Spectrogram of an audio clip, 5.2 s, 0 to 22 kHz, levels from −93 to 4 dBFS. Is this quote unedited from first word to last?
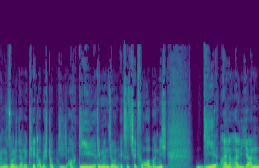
no; 1 cut; at 1.9 s

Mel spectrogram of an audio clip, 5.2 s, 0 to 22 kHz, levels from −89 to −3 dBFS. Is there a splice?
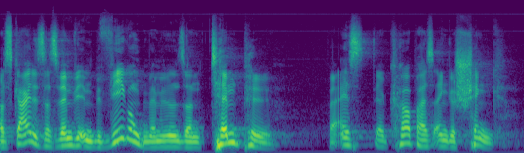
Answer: yes; 2 cuts; at 1.4 s, 2.0 s

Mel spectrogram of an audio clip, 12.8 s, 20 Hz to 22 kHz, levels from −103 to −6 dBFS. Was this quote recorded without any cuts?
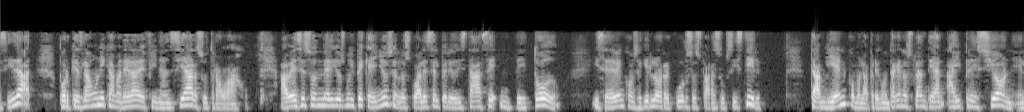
yes; 0 cuts

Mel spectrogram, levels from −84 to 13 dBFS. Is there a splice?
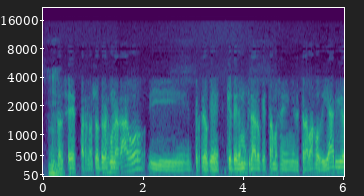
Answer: yes; 4 cuts; at 3.1 s, 3.6 s, 4.1 s, 4.7 s

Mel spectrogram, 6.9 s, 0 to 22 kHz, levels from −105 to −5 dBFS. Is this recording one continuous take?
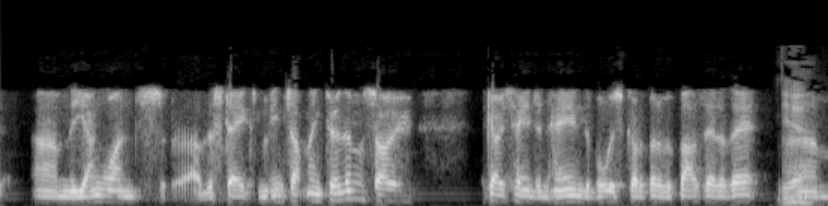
no; 1 cut; at 4.0 s

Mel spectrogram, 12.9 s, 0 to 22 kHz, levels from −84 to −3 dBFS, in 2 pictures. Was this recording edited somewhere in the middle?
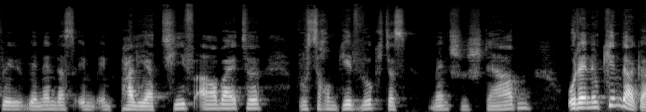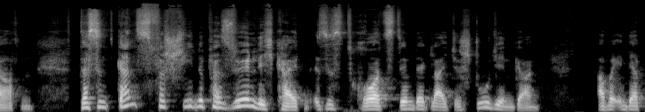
no; 0 cuts

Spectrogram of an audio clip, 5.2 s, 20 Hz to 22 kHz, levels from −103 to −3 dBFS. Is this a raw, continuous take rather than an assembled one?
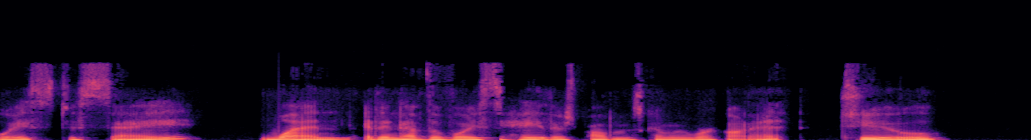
no; 3 cuts; at 1.1 s, 2.5 s, 4.1 s

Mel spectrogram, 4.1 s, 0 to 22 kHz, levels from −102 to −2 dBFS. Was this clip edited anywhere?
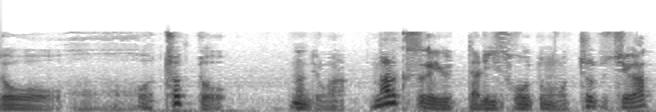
no; 0 cuts

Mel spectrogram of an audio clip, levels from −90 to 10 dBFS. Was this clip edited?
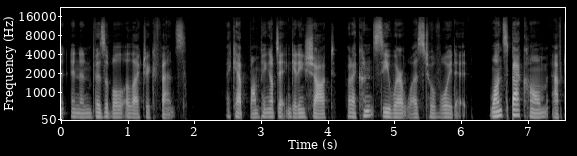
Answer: yes; 3 cuts; at 3.2 s, 4.2 s, 6.3 s

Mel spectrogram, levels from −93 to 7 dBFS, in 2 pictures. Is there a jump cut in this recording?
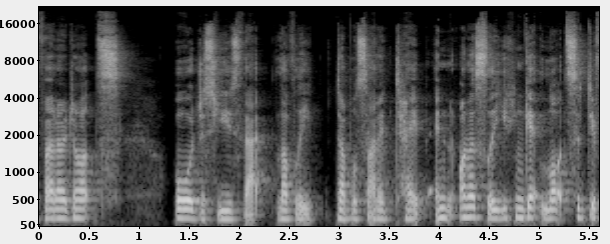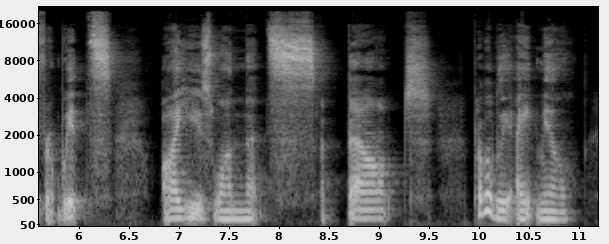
no; 0 cuts

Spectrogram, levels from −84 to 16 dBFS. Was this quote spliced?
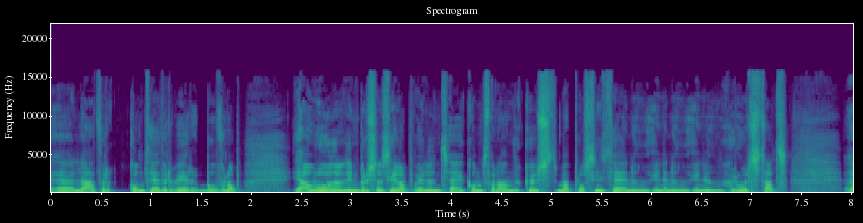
yes; 1 cut; at 6.1 s

